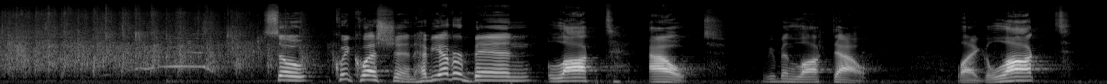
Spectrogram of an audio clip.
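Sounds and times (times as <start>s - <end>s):
audience applause welcoming guests: 0.0s - 3.2s
speech: 2.8s - 8.8s, 9.6s - 10.7s.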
